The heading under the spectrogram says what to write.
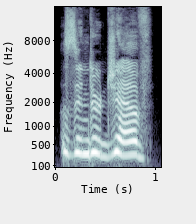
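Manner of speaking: high, loud blurt. A narrator's reading. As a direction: blurt it out urgently. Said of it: "someone blurted".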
